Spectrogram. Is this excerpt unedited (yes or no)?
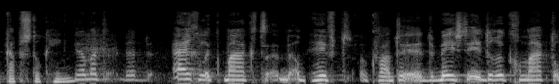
no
